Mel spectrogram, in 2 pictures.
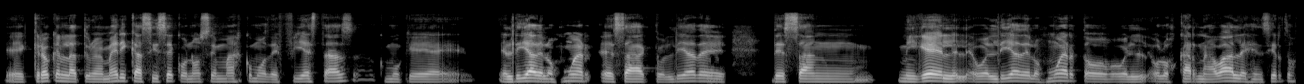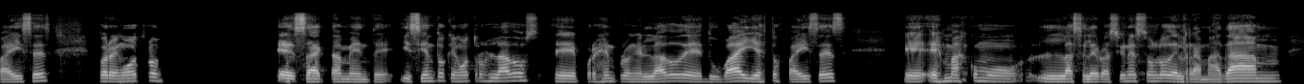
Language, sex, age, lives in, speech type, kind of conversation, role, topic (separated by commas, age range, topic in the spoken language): Spanish, male, 30-34, United States, conversation, unstructured, none, ¿Cómo celebran las distintas culturas sus fiestas más importantes?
